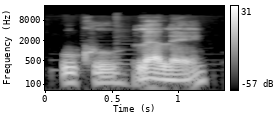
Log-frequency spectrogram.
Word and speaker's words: ukulele: It's pronounced ukulele, and it's two Native Hawaiian words, uku, which means flea, and lele, which means jumping. So it's the direct translation is jumping flea, ukulele.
